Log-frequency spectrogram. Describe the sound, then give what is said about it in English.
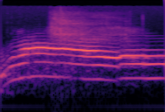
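A single long, drawn-out meow from an older cat, loud, with a strained, slightly rough tone that wavers and dips near the end. No talking. “Older cats.”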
